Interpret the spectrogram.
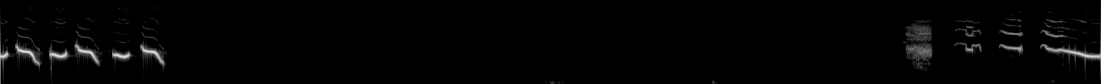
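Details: Black-throated laughingthrush giving a short burst of five looping whistled notes, a long silence, then a few clear whistles ending in a drawn-out falling note.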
